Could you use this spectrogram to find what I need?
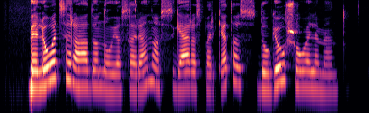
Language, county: Lithuanian, Telšiai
